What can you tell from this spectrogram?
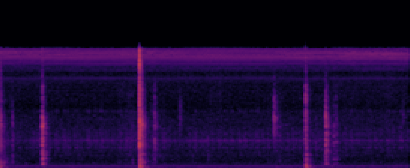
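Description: Small metal hand tool working the end of an electrical wire: a few sharp clicks, the loudest about two seconds in and a close pair near four seconds, over a faint steady hum.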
